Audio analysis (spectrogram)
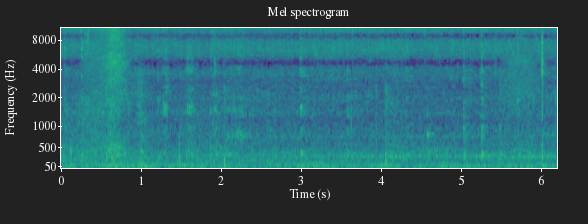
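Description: Soft, steady sizzling of tomato and onion frying in a pan, quiet and continuous with faint stirring clicks.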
